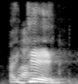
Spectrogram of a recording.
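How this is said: It sounds hesitant, as if holding something back. An objection is about to follow.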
